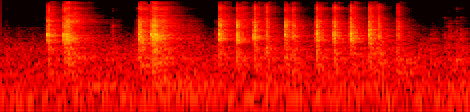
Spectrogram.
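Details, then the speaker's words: Laundromat washing machine with door latched: rapid uneven ratcheting clicks in short bursts instead of clean detents; the timer mechanism is slipping, a broken timer switch later replaced from a donor machine. "Oh, see how Can you hear that? This is slipping. This thing is slipping."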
